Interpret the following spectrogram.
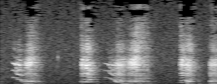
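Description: A woman's wordless vocal sounds: three short, drawn-out, sliding noises, which the recogniser did not write down as words.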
